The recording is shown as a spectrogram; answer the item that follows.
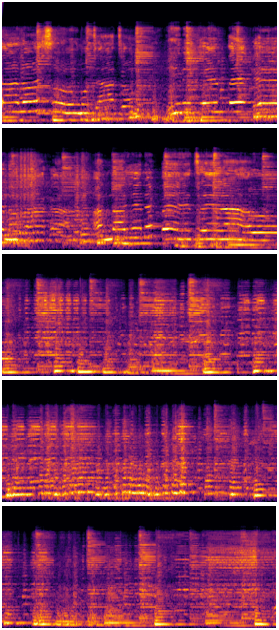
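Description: Live norteño band playing an instrumental break: accordion and brass carrying the melody over a pulsing tuba bass line, with acoustic guitar.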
